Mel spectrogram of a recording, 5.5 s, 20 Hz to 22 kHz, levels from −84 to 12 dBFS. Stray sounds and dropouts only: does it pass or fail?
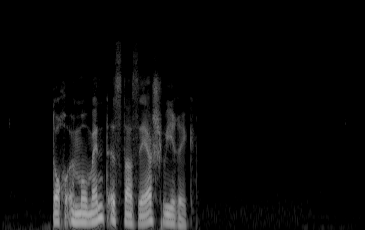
pass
